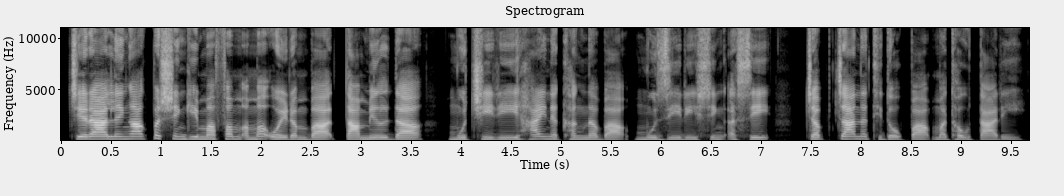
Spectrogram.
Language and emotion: Manipuri, neutral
